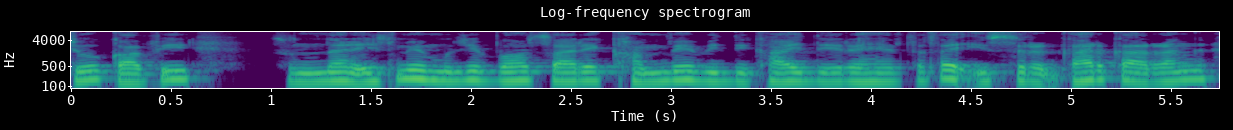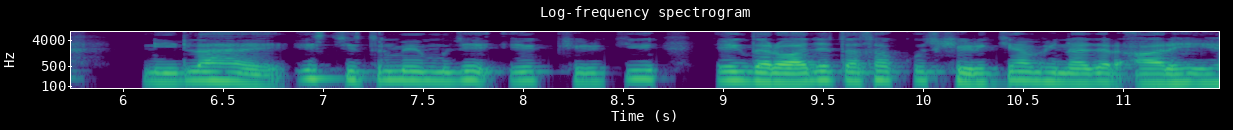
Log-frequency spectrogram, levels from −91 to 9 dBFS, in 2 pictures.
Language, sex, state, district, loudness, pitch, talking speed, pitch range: Hindi, male, Andhra Pradesh, Visakhapatnam, -27 LUFS, 155 Hz, 195 wpm, 145-165 Hz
